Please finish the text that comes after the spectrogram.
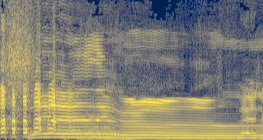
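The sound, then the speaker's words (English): A person hums a short melody, starting with a few quick pitch shifts before settling into a long, steady sustained note, with no other sounds around it. “Hang on. I'll hum it.”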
